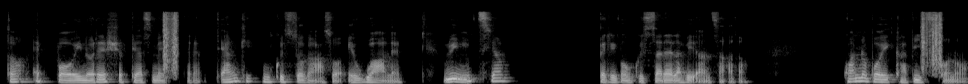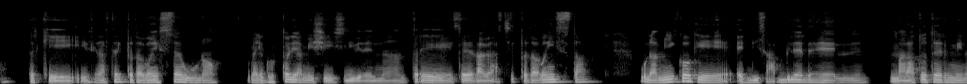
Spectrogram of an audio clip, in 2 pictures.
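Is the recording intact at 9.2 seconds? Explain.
No. A worn cable or connector likely shifted, its contact resistance fluctuating, so cable scratch noise, ragged scratching somewhat louder than the speech, covers 9.21 to 9.42 s.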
